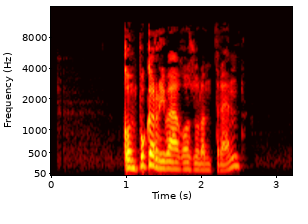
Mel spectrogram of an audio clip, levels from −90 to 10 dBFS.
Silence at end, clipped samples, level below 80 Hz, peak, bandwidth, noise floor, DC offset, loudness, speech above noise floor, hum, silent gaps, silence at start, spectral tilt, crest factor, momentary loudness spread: 0.7 s; under 0.1%; -70 dBFS; -2 dBFS; 10.5 kHz; -76 dBFS; under 0.1%; -22 LUFS; 54 dB; none; none; 1 s; -6 dB/octave; 22 dB; 16 LU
